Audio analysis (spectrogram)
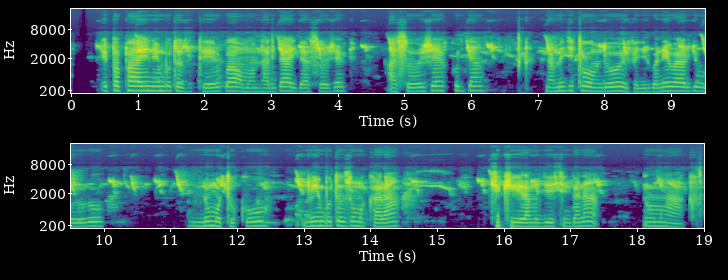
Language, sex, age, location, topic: Kinyarwanda, female, 18-24, Kigali, health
